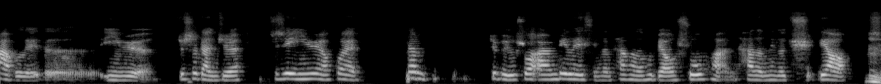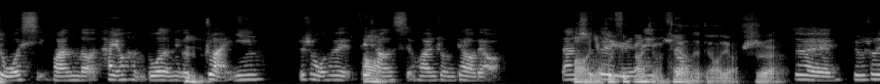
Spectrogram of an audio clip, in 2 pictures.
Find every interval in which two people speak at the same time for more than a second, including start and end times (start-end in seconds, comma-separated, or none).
14.5-15.8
